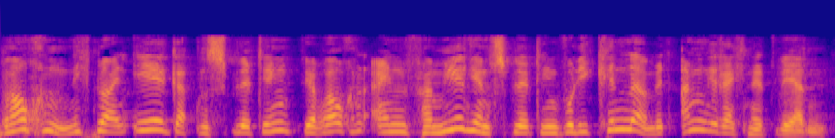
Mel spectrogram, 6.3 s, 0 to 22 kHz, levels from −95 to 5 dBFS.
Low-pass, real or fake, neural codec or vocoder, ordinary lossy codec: 7.2 kHz; fake; codec, 16 kHz in and 24 kHz out, 2.2 kbps, FireRedTTS-2 codec; none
